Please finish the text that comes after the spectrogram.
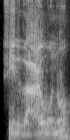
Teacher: huruf rnya di sini tarqiq ya tipis sukun yang didahului oleh kasrah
